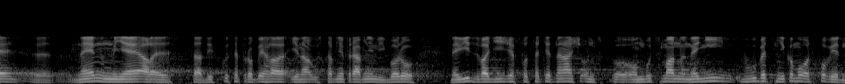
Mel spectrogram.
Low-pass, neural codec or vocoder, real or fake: 3.6 kHz; none; real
